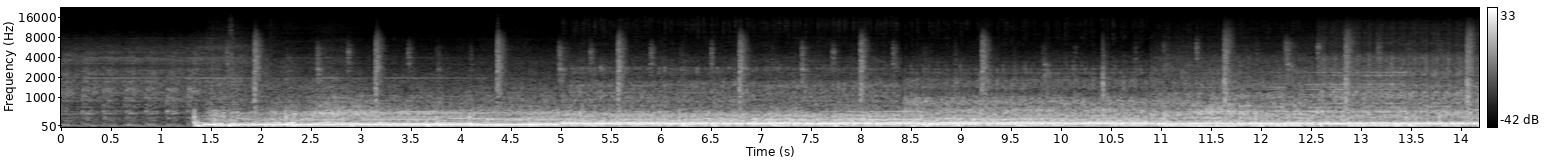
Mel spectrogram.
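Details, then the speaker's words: Mitsubishi Evo 10 with new engine and transmission, first start on EMU Black standalone ECU after a suspected flex fuel sensor issue: short crank then steady even idle with music behind; running and idling perfectly. "So far, the car is running absolutely phenomenal. Getting everything idling perfectly."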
